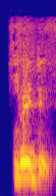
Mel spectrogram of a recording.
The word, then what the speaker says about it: Lynde: And that's how I pronounce it, right, Lynde? Lynde, yes.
